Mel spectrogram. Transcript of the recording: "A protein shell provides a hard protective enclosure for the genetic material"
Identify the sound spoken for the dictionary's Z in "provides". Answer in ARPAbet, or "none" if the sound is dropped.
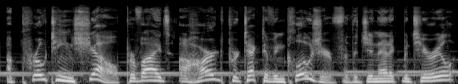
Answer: Z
